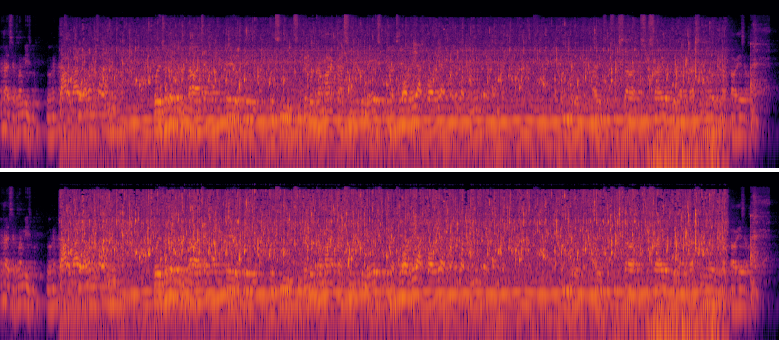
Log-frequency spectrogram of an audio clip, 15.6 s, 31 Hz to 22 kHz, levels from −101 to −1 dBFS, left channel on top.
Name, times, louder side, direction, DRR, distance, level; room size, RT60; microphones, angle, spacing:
voice 1, 0.0-2.6 3.1-8.3 10.6-10.8 11.2-15.0, equal, 5° left, 1.9 m, -41 dB
voice 2, 1.2-2.5 3.3-3.8 8.0-10.2 15.0-15.4, right 2 dB, 20° right, 2.0 m, -40 dB
sound 1, 1.2-14.6, right 7 dB, 85° right, 1.3 m, -39 dB
sound 2, 2.1-14.7, left 1 dB, 40° left, 0.9 m, -42 dB
26.0 x 25.5 x 8.0 m
head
